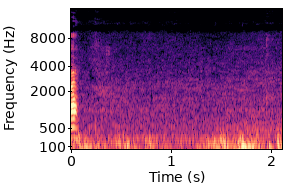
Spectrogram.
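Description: Low, even background noise with a rumble of wind on the microphone that swells near the end.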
